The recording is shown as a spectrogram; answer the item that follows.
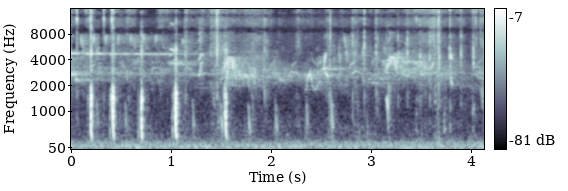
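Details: Splash laced red Wyandotte broody hen clucks rapidly, about five short sharp notes in quick succession, then falls quiet while her baby chicks keep peeping in high, rising notes as she shares breakfast with them.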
